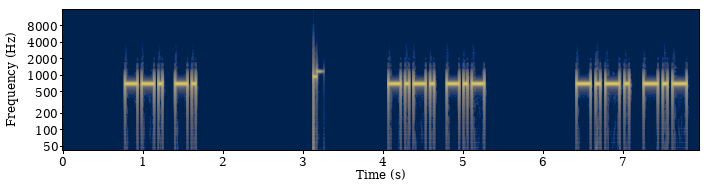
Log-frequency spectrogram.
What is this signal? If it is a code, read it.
Morse code, heard as a keyed tone, about 20 wpm, 700 Hz. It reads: GN CK CK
